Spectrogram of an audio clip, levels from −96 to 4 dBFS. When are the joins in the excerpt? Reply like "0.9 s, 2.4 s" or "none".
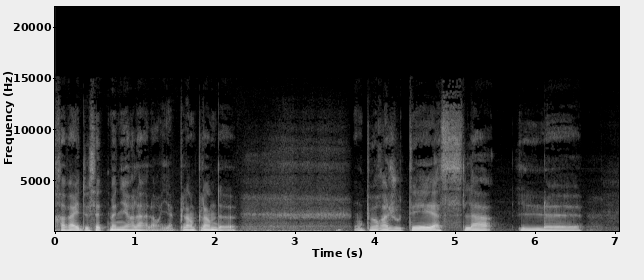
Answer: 3.7 s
